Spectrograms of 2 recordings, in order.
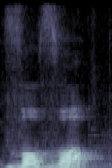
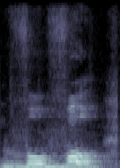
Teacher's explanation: So you've got an open sound and a closed sound.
